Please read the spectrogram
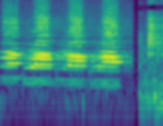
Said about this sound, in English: I need the pathetic loser sound effect because you're going to love this.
